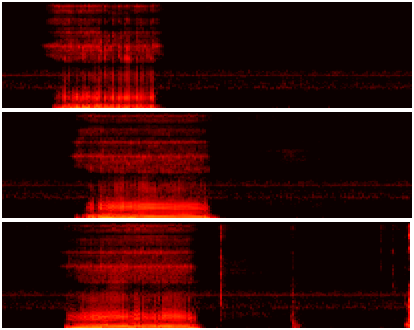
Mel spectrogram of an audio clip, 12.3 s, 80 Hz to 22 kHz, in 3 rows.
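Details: Snoring in sleep: three long, low, rattling snores about 4 seconds apart, roughly 15 a minute, with quiet pauses between.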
